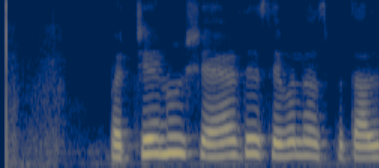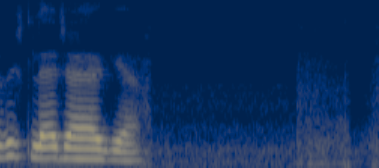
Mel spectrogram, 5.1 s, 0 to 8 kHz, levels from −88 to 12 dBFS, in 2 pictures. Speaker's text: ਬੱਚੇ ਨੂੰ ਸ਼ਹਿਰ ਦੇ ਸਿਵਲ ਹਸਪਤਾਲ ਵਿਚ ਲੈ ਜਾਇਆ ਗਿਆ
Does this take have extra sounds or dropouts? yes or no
no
